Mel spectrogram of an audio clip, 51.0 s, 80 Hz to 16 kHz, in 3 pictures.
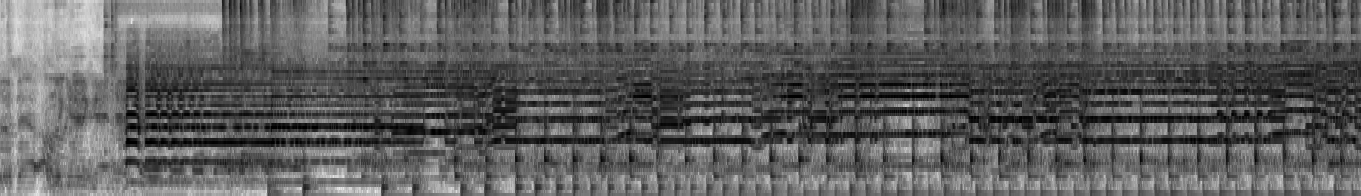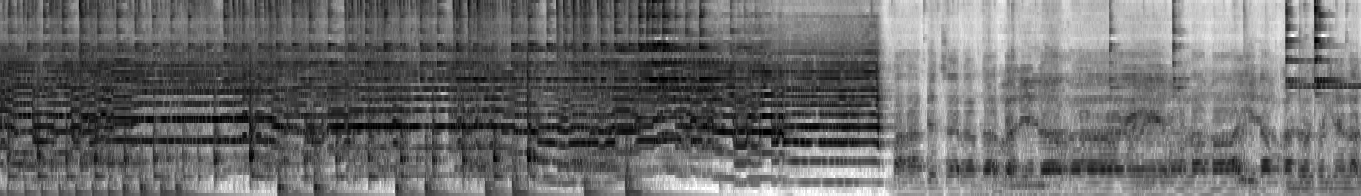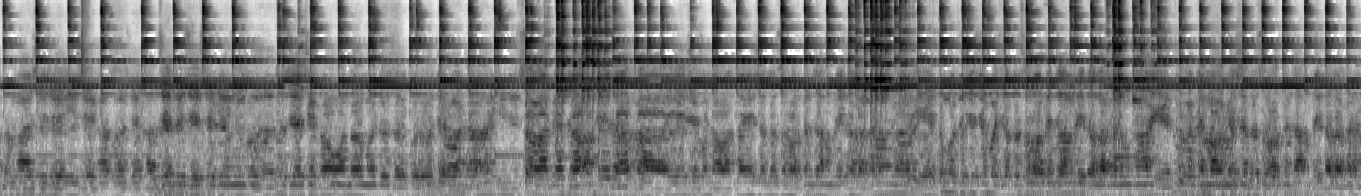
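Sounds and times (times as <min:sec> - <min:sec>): cymbals: 0:01.2 - 0:28.2, 0:30.8 - 0:51.0
reed horn wavering melody: 0:01.4 - 0:28.3.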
